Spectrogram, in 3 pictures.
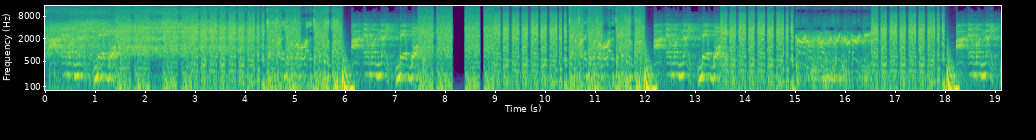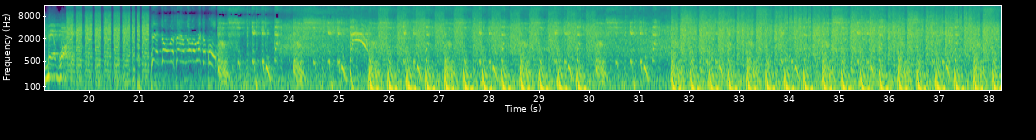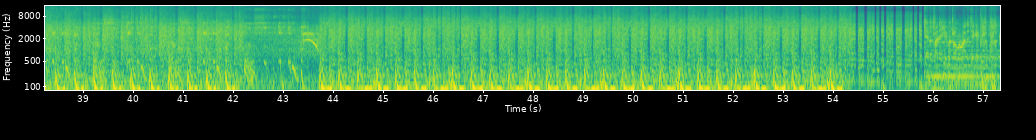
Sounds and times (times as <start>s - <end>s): Cacophony: 0.0s - 6.1s, 7.5s - 21.3s, 22.6s - 57.3s
Music: 0.0s - 6.3s, 7.2s - 57.3s.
